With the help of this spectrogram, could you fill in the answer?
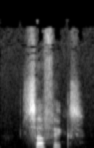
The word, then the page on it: suffix: American English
